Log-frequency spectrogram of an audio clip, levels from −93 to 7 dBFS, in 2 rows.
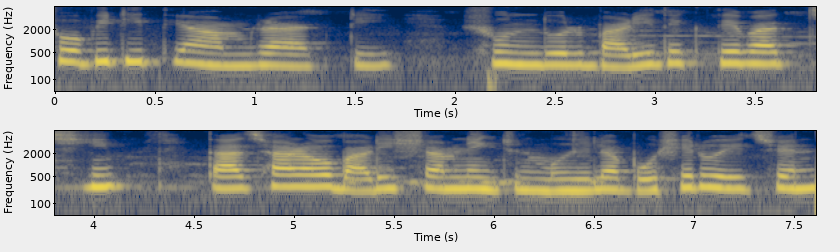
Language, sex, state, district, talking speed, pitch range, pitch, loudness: Bengali, female, West Bengal, Paschim Medinipur, 110 wpm, 235-270 Hz, 250 Hz, -15 LUFS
